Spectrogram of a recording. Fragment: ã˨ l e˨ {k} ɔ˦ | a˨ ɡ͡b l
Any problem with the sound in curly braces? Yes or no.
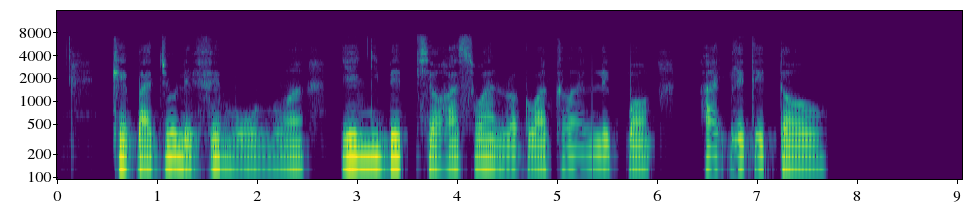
yes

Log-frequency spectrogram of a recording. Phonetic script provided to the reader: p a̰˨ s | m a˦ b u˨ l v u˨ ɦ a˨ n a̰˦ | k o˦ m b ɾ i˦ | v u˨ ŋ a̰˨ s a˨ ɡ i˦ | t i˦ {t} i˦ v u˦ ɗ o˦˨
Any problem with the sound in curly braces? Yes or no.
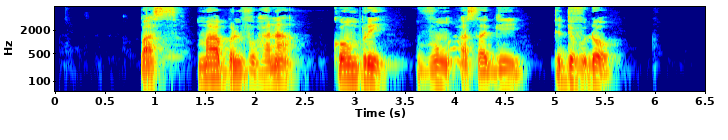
yes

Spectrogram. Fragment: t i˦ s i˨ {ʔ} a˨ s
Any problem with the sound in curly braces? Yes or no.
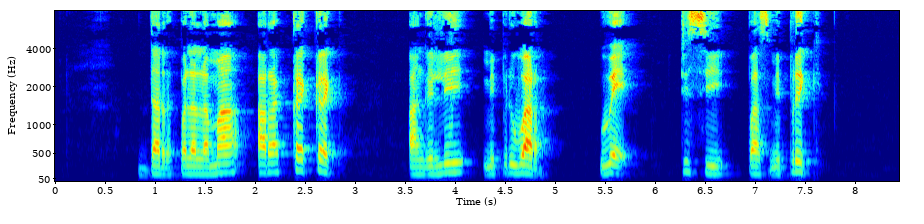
yes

